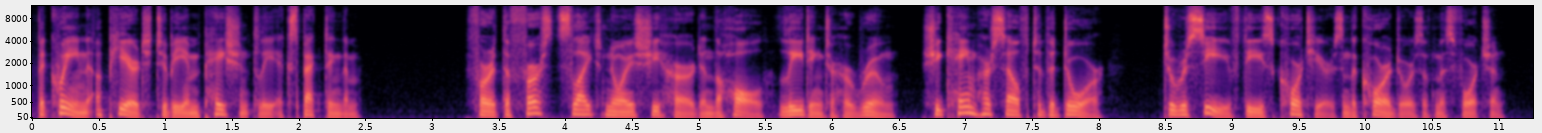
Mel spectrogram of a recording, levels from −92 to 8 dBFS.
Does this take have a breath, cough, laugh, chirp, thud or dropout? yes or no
no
